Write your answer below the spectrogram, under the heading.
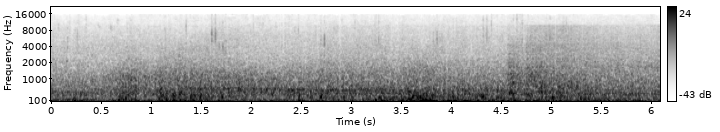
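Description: Heavy rain pouring with a low rumble of thunder that swells to its strongest about four seconds in.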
